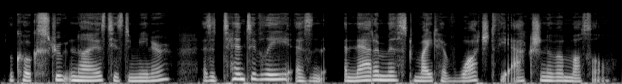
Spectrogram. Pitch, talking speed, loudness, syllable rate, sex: 180 Hz, 165 wpm, -18 LUFS, 5.9 syllables/s, female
